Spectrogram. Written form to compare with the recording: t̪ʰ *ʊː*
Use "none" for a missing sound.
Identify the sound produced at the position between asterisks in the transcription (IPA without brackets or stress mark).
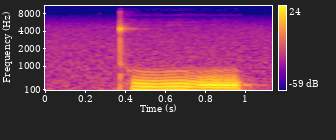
uː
